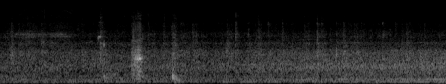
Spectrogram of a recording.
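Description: Low, steady background noise, with a few brief knocks and clicks between about one and two seconds in.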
